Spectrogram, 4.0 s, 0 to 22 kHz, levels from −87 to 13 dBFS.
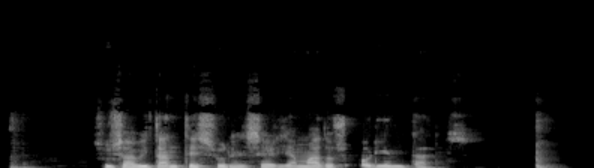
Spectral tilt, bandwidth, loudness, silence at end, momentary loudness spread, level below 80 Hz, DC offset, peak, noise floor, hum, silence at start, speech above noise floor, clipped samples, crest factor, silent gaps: -6 dB/octave; 9.6 kHz; -20 LUFS; 0.3 s; 21 LU; -58 dBFS; under 0.1%; -2 dBFS; -51 dBFS; none; 0.05 s; 32 dB; under 0.1%; 18 dB; none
